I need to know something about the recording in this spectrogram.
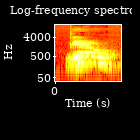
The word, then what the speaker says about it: miu: zum Beispiel war das Wort für Katze Miu oder Miau. Also so wurde es dann ausgesprochen. Miau. Miau.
